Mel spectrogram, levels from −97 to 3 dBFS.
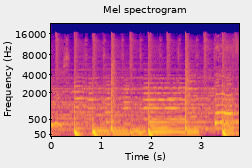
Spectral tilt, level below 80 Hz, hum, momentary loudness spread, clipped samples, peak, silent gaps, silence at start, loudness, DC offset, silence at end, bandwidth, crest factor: -5.5 dB/octave; -20 dBFS; none; 7 LU; under 0.1%; 0 dBFS; none; 0 s; -15 LUFS; under 0.1%; 0 s; 17 kHz; 14 dB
